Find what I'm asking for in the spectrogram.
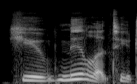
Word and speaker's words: humility: humility，注意重读音节在第二个音节上。 humility，名词，谦逊、谦恭。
